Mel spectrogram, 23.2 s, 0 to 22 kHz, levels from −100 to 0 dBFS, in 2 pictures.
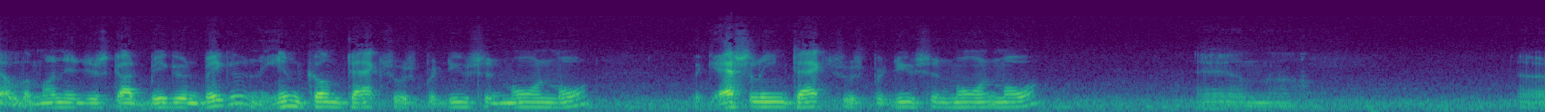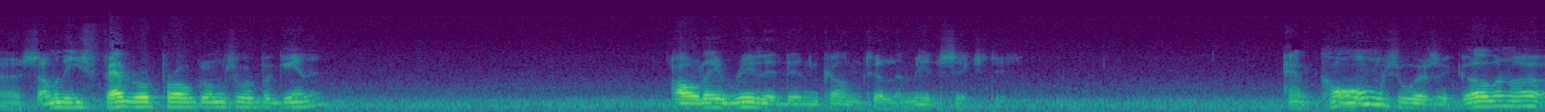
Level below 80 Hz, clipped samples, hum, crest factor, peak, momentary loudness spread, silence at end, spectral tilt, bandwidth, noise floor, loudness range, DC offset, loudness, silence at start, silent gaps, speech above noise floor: -58 dBFS; under 0.1%; none; 22 dB; -8 dBFS; 24 LU; 0 s; -9 dB/octave; 5 kHz; -49 dBFS; 14 LU; under 0.1%; -29 LUFS; 0 s; none; 21 dB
